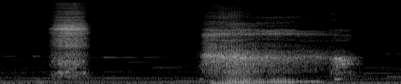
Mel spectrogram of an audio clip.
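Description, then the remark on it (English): Someone blows their nose: a short sharp puff of air, then a long, noisy, rasping blow with a brief final snort. No one speaks. “I have to blow my nose!”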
